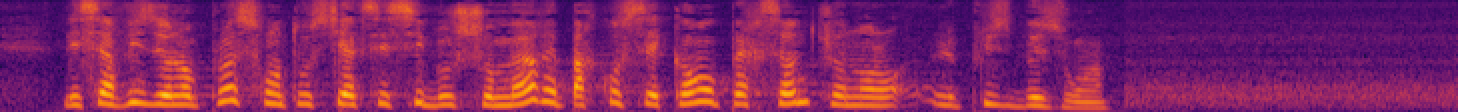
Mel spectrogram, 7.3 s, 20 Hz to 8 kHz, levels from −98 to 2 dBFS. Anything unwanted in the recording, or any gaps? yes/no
no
